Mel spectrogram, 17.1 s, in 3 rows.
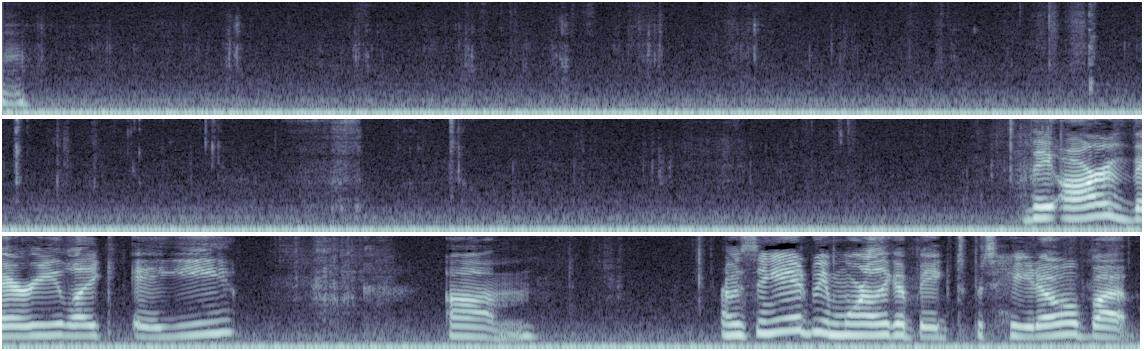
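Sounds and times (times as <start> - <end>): low car cabin hum: 0.0 - 17.0
chewing: 0.1 - 10.0.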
